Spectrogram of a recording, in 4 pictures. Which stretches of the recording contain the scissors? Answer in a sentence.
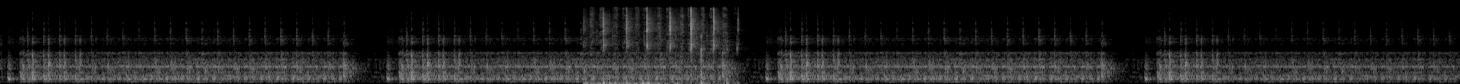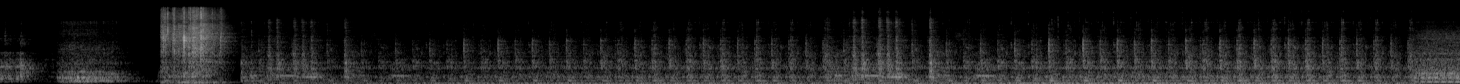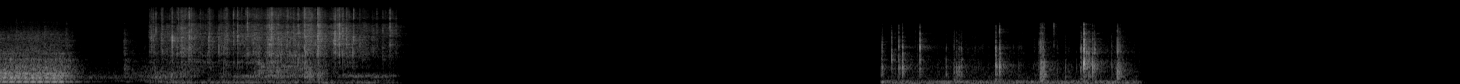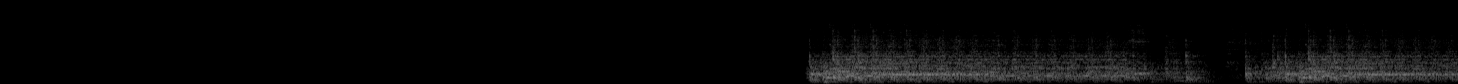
You can hear the scissors from 5.8 to 7.4 s and from 38.0 to 40.6 s.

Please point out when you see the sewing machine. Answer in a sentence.
The sewing machine can be heard from 0.0 to 31.1 s and from 51.9 to 58.3 s.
